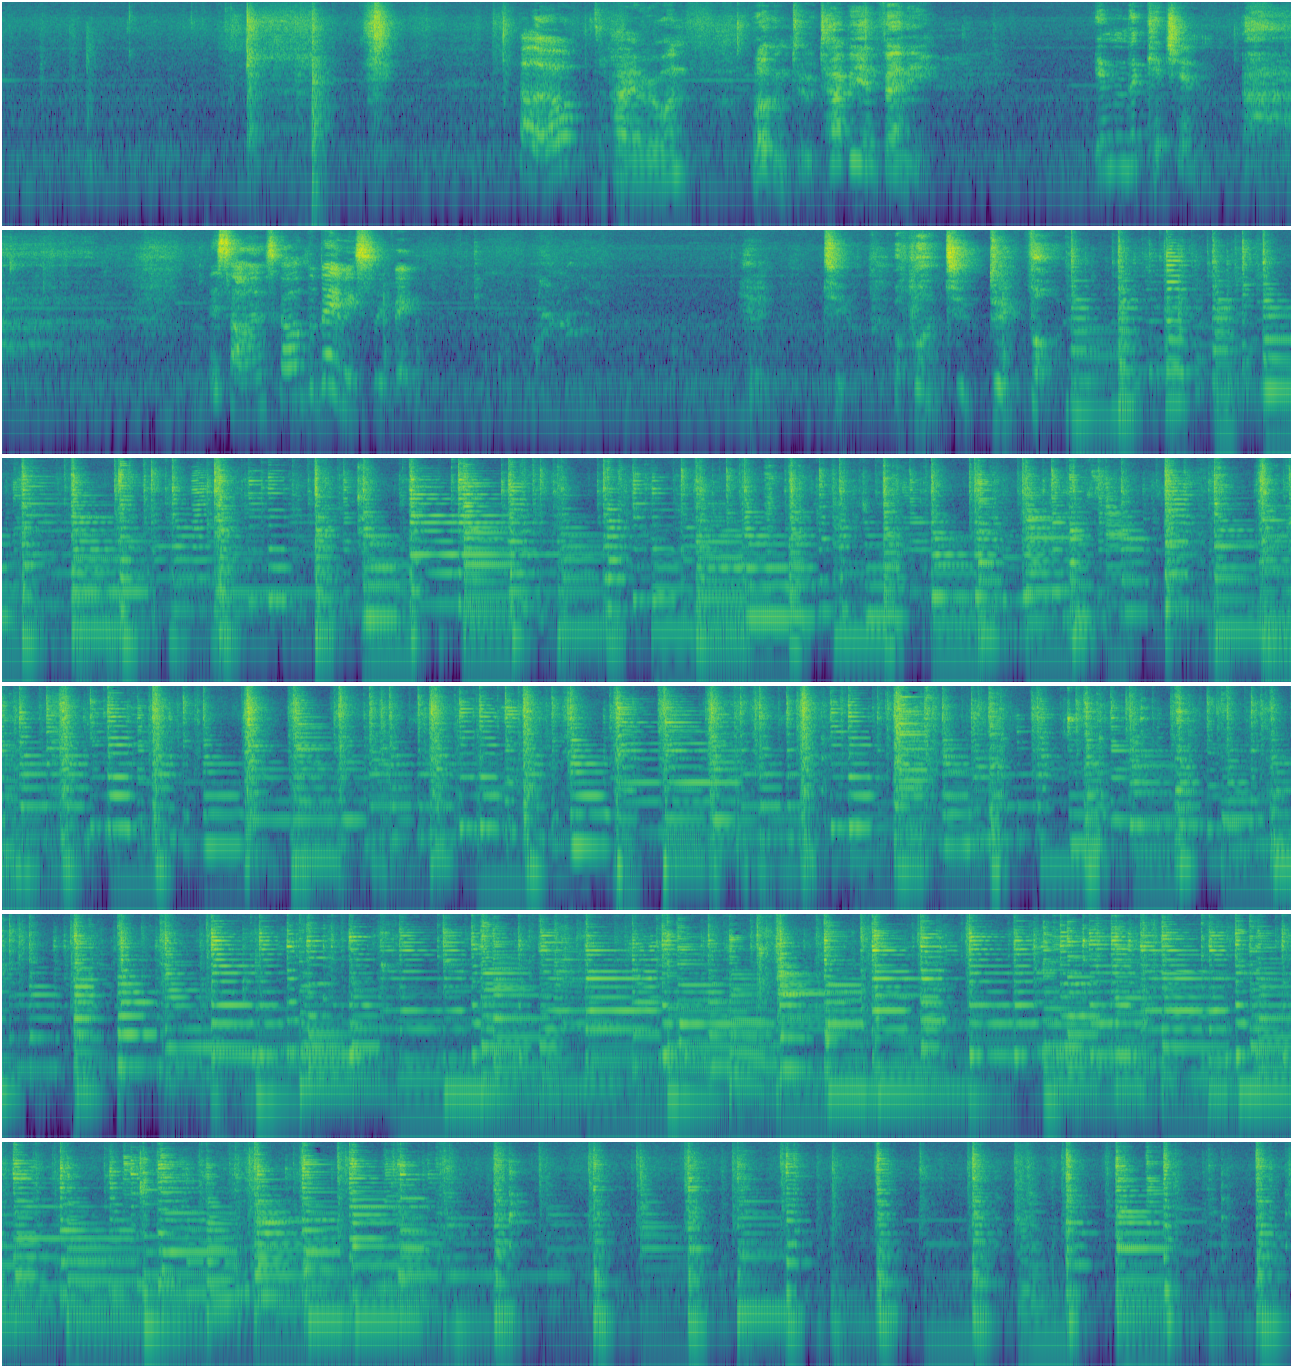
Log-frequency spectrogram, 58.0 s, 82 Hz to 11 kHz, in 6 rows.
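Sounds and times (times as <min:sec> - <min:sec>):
acoustic guitar accompaniment: 0:15.2 - 0:58.0
mandolin picking folk tune: 0:17.4 - 0:58.0.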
